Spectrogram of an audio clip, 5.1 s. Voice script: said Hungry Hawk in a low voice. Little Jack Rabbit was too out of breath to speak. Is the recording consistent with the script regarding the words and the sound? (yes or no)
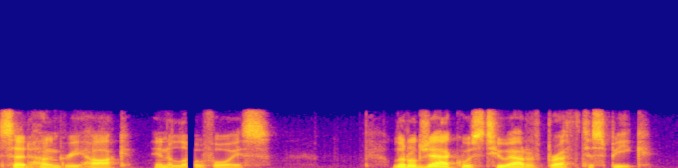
no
